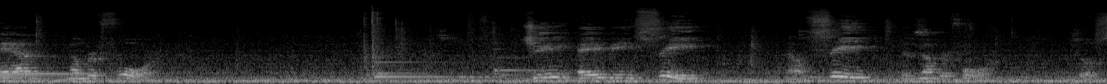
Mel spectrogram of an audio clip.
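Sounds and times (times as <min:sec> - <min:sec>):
higher keyboard note: 0:00.0 - 0:01.2, 0:03.7 - 0:05.8
electronic keyboard chord: 0:00.0 - 0:01.3, 0:03.7 - 0:05.8.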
